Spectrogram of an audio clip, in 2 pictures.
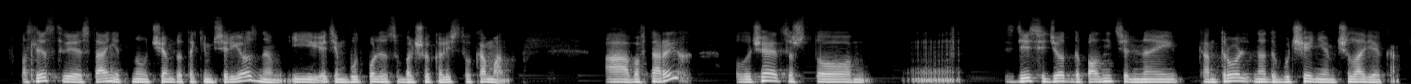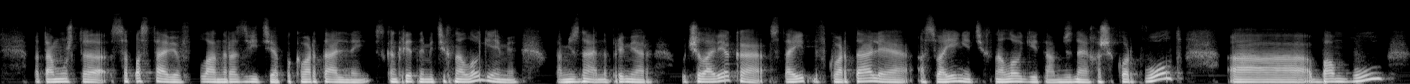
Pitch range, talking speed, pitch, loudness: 115-130 Hz, 110 wpm, 120 Hz, -16 LUFS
